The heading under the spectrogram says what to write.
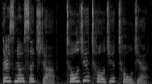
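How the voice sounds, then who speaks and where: A woman's voice: on the high side, animated, moderate pace, a little mellow, voice pushed up, natural voice. A woman voicing a mean little boy who teases in a singsong taunt.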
